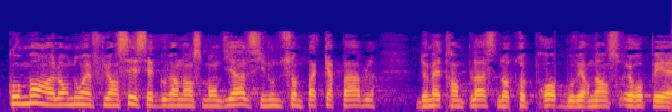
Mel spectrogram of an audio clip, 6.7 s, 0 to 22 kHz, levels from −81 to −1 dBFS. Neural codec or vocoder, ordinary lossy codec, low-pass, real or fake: none; none; none; real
